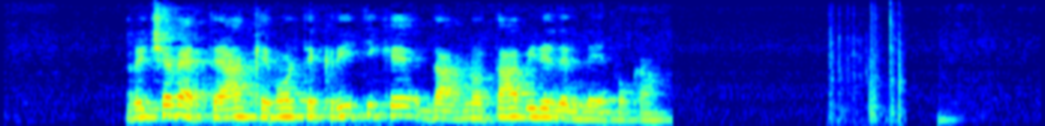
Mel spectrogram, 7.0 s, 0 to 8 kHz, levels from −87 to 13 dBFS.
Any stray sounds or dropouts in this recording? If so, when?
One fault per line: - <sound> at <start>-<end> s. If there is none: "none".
- thud at 5.5-6.1 s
